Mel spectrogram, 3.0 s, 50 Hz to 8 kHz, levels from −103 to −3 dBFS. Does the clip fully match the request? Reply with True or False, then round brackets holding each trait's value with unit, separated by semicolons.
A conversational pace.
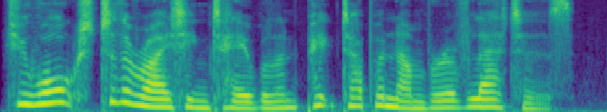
False (255 wpm)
